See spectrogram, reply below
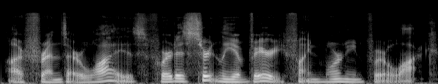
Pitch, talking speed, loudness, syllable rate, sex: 120 Hz, 205 wpm, -19 LUFS, 4.9 syllables/s, male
